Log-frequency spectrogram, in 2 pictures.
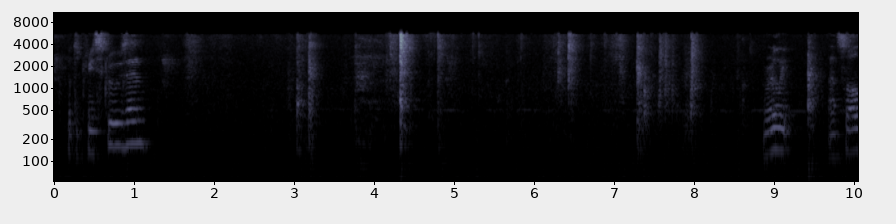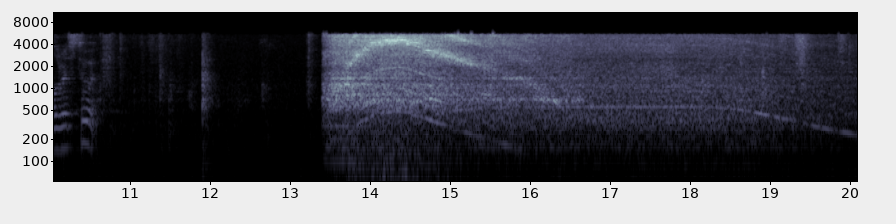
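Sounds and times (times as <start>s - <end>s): plunge saw motor whining: 13.4s - 20.0s.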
